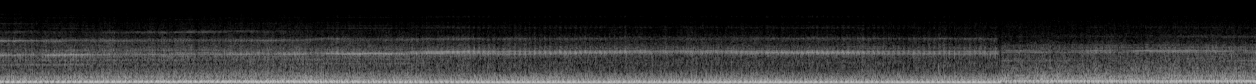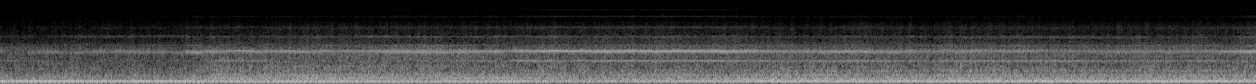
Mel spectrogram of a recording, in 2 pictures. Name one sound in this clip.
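An aircraft engine drones steadily and loudly close by.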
